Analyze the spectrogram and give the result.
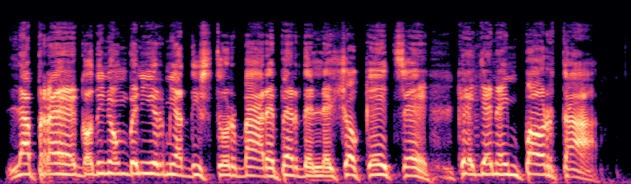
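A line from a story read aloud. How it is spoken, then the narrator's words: Flustered shouting. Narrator (Italian): arrossì e si mise a gridare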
